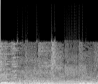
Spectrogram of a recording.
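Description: A Cheetos-themed Camaro drives along with a dense, close engine and road drone from inside the cabin, steady throughout with no speech.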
